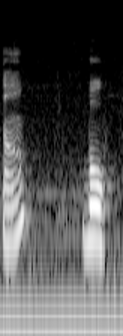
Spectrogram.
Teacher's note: Esse M, ele vai nasalizar a letra A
